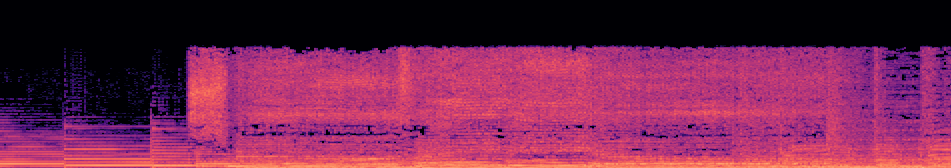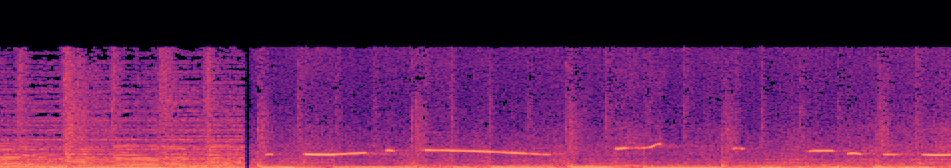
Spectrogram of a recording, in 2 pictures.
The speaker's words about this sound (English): I think I may have caught you doing that whole whistle while you work thing. Good work, by the way. Nice. You're right in tune.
